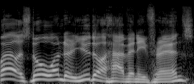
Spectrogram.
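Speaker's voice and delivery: put-on fierce, aggressive Scottish accent. Reading a script aloud, the character tells Donkey off, aggressive Scottish accent. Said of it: "one aggressive, like, Scottish accent".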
